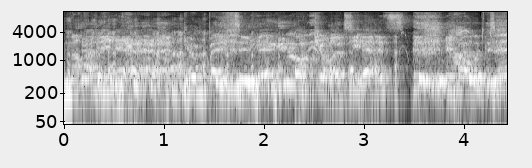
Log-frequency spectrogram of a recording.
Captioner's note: laughing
